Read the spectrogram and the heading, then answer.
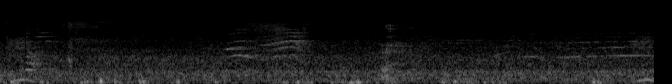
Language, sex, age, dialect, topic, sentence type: Bhojpuri, male, 41-45, Northern, agriculture, statement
